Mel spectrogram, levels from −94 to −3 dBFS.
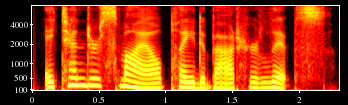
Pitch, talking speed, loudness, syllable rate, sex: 190 Hz, 180 wpm, -17 LUFS, 4.9 syllables/s, female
